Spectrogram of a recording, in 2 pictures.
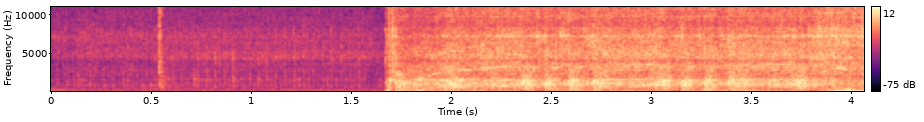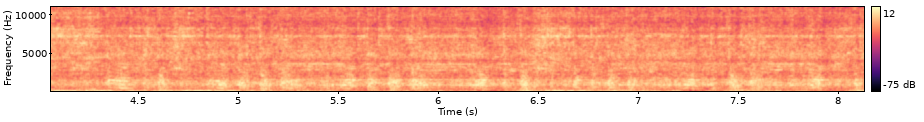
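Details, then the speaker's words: VW Golf 3 VR6 Turbo, about 500 PS, first start: catches abruptly and runs loud, rough and stumbling. Fault is in the ignition, not fuel; this is how a wrong firing order sounds. "Das war jetzt für die Zündreihenfolge, wenn ich passen würde. Ja. Wenn die Zündreihenfolge nicht passen, so klingt das."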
